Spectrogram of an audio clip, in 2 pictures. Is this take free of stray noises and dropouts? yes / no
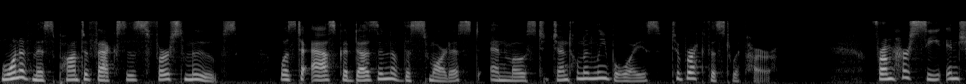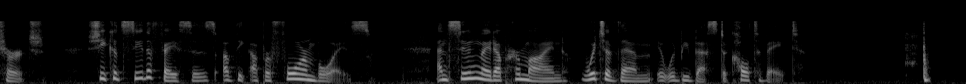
no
